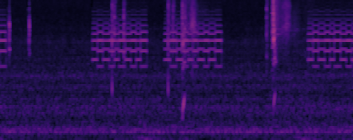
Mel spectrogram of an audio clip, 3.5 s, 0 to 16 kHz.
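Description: A telephone rings in The Sims 3, sounding as repeated bright electronic ringtone bursts over a steady hum of in-game background sound, with no one talking.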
